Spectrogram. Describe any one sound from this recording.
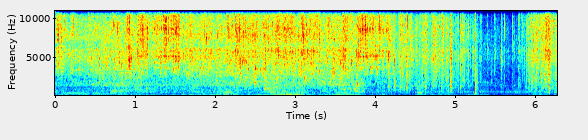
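Tap water runs and splashes into a metal sink.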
